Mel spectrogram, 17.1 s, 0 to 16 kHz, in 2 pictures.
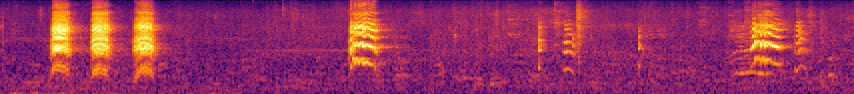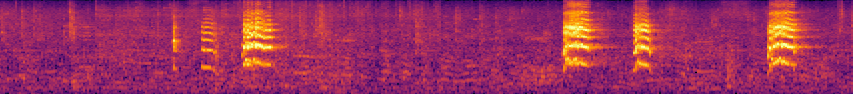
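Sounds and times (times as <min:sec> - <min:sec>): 
Cyanoliseus patagonus burrowing parrot flock calling: 0:00.5 - 0:01.9, 0:03.5 - 0:04.0, 0:07.3 - 0:08.3, 0:10.2 - 0:11.8, 0:16.2 - 0:16.6.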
